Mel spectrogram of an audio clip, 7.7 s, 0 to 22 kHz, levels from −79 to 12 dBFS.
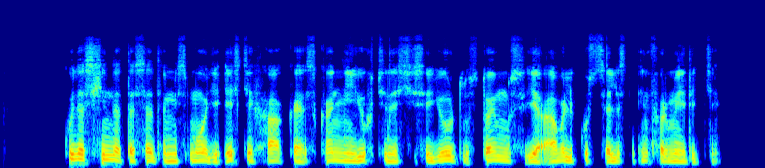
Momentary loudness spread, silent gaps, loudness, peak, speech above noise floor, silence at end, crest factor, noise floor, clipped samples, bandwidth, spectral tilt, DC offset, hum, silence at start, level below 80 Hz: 6 LU; none; -20 LUFS; -2 dBFS; over 70 dB; 0.5 s; 18 dB; under -90 dBFS; under 0.1%; 9.2 kHz; -7 dB/octave; under 0.1%; none; 0.7 s; -64 dBFS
